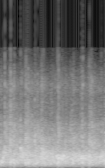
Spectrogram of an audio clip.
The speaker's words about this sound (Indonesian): Tepuk tangan kita.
